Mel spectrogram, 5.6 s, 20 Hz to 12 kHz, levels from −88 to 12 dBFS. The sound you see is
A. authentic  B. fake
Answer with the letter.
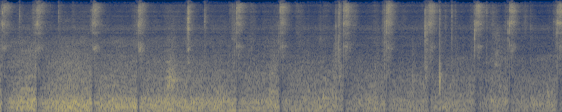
B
